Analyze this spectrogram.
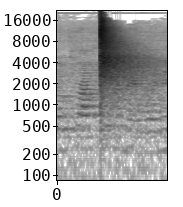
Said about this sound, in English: So I'm just going to do, like, a hand-slapping sound.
